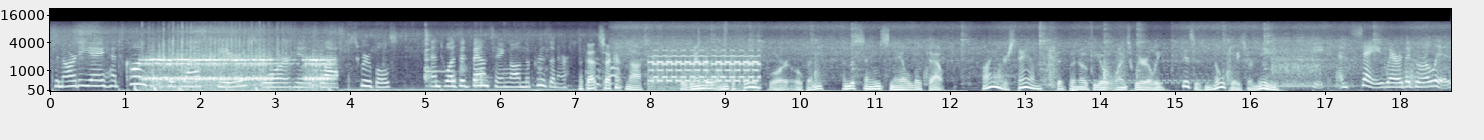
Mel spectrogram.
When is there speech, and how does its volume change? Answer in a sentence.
You can hear the speech from 0.0 to 18.6 s, at a steady volume.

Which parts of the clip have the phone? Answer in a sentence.
The phone can be heard from 1.1 to 3.9 s, from 8.0 to 9.5 s and from 13.8 to 15.6 s.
